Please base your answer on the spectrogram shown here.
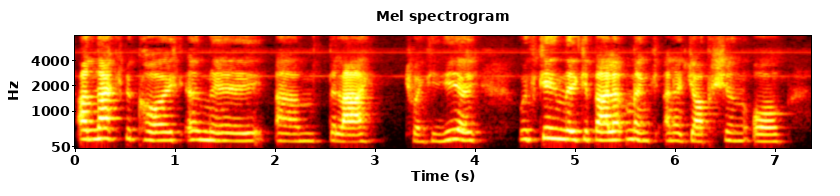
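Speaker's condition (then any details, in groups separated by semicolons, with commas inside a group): Deafness; cannot use telephone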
